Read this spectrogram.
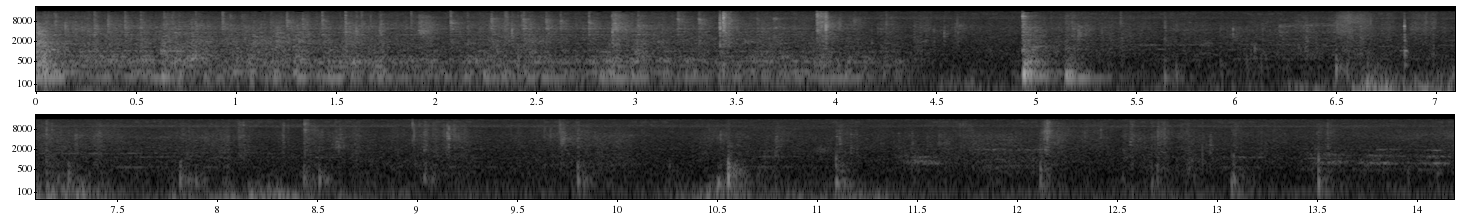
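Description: Footsteps crunch and thud on paving and soil.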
